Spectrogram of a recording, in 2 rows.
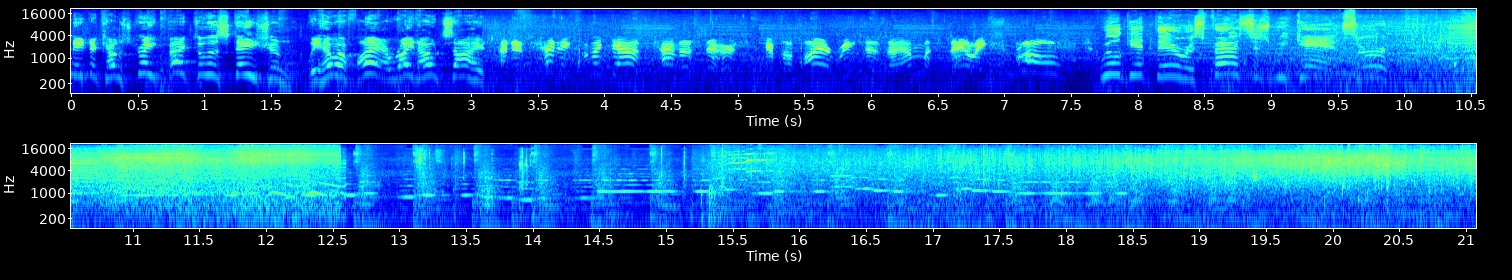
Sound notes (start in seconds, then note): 10.3 sirens Wailing; 12.6 heroic Music; 16.9 fire Crackles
